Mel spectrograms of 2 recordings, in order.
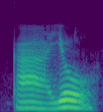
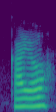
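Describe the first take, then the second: First: The pitch falls at the end. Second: The pitch stays level at the end. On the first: It states that someone is going. "Jadi turun" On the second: It invites someone to go together. "kalau ajakan dia datar aja"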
